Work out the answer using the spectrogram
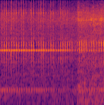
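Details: Bajaj Pulsar motorcycle with ignition switched on, engine not running: rapid, fast-pulsing reedy buzz with nobody pressing the button; horn buzzing on its own, not an engine noise.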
